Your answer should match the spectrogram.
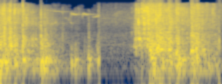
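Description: Homemade Gatling slingshot firing rapid shots: two loud bursts of fast clattering, separated by a short pause about a second in.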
